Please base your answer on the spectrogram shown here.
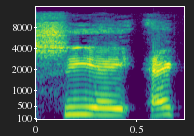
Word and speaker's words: caxixi: There's an instrument in Brazil called caxixi, spelled C-A-X-I-X-I, pronounced caxixi, and they're used with an instrument called the birimbá, which is a bow that gets an interesting sound.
